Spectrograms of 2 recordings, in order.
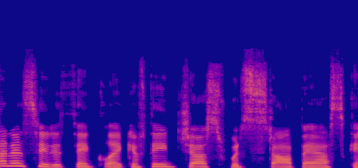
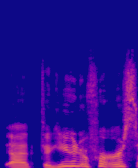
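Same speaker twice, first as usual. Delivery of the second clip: normal talking voice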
